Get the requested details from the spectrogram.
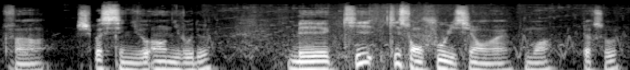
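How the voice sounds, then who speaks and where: A man's voice: lowish voice, moderate pace, mellow, a little hiss or hum. A young man giving casual, chatty gameplay commentary as a gaming YouTuber, self-mocking and slangy.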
